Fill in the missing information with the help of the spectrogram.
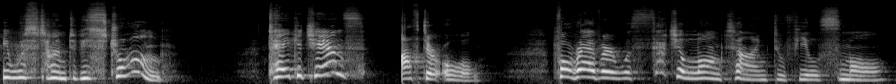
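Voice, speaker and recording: A woman's voice: high-pitched, sing-song, takes it slowly. A woman reading a children's storybook aloud dramatically, speaking directly to young listeners. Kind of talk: expressive storybook read-aloud.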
